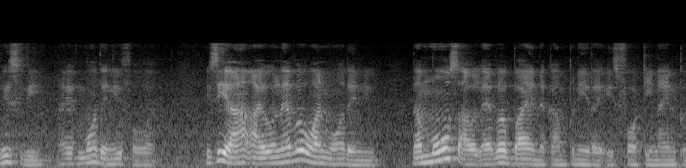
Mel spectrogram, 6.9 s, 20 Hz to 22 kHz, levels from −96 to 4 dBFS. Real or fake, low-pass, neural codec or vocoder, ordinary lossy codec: real; none; none; none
